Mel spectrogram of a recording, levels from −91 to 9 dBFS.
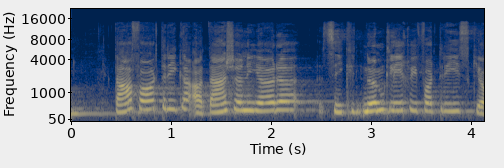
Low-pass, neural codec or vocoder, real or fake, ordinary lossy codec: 14.4 kHz; vocoder, 44.1 kHz, 128 mel bands every 512 samples, BigVGAN v2; fake; none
